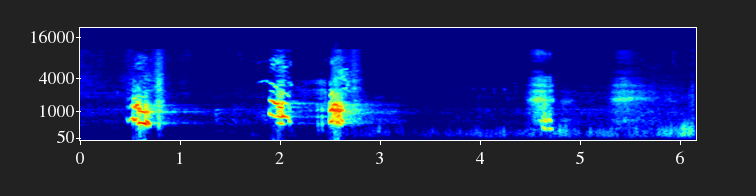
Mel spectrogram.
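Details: Wheaten Terrier Tan in Korea during Covid-19, upset at finding none of his dog friends outside: three sharp, loud barks within the first three seconds, then a couple of softer yelps, with a woman talking in Korean nearby.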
